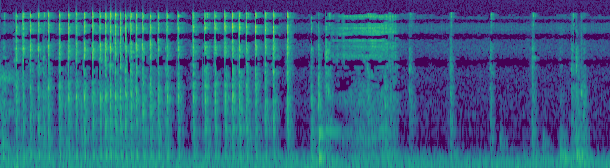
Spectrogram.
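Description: Rimbault bracket clock being wound with its crank key: the winding ratchet clicks rapidly for about three seconds, then slower, sparser clicks follow.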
